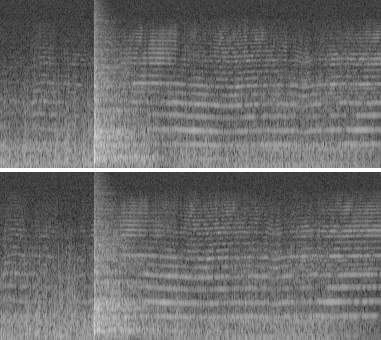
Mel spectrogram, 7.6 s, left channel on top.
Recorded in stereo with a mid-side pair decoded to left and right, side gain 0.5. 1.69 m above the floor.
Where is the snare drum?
25° left, 1.5 m.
